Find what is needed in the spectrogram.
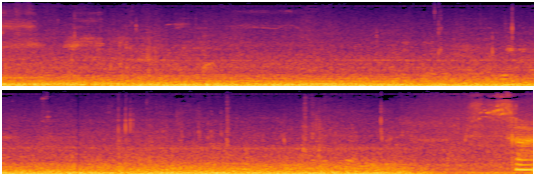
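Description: Steady road and engine rumble heard from inside a moving vehicle's cabin, with a few faint ticks and rattles; it fades out just before the end.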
